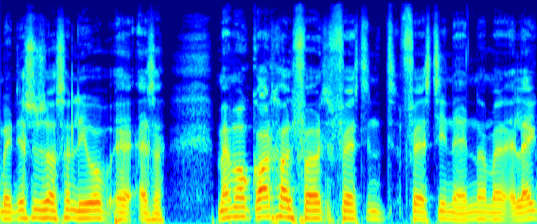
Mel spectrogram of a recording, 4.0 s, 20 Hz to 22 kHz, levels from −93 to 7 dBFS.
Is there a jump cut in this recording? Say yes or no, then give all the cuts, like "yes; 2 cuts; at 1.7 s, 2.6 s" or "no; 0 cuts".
no; 0 cuts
